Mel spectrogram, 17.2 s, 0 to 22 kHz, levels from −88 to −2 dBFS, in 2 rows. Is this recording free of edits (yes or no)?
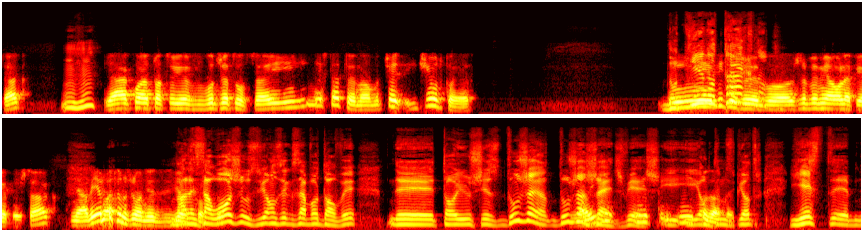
no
